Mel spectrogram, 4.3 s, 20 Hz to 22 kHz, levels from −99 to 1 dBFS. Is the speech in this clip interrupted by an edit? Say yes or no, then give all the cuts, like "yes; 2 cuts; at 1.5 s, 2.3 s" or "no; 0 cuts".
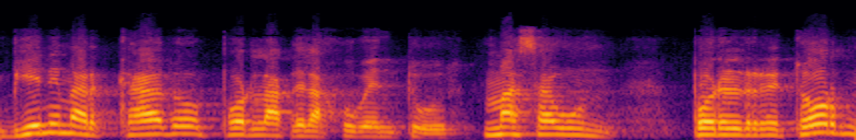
yes; 1 cut; at 1.5 s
